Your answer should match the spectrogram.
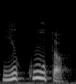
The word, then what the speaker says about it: якутов: именно на эту букву правильно стоит ударение в этом слове якутов ударение падает на букву у а четвертое правило когда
